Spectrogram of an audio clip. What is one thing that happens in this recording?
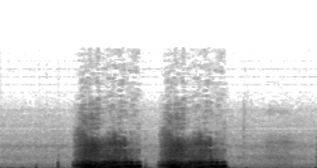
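Blocks are placed with short scraping thuds.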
